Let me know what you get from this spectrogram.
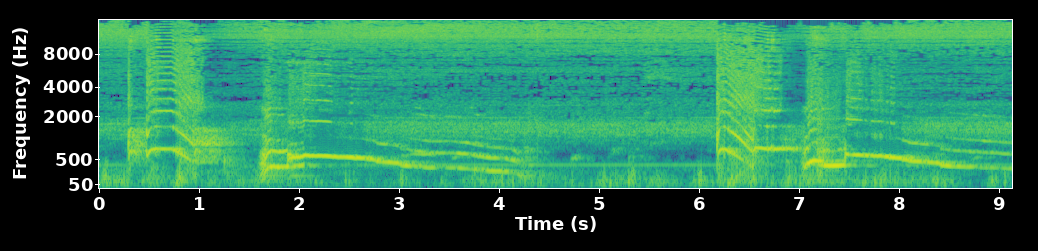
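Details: Dog howling in response to a car siren, with sharp yips leading into long descending wavering howls, two strong bouts a few seconds apart, steady hum underneath.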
